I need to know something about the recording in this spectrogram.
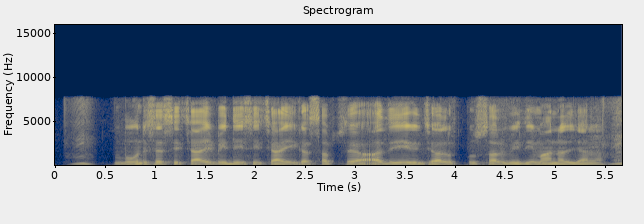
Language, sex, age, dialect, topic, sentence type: Bhojpuri, male, <18, Western, agriculture, statement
